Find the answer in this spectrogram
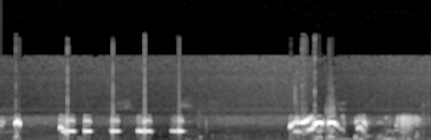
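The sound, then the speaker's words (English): Wigeon whistle calls from ducks during a duck hunt: a string of short, clear, two-toned whistles at a steady pace, then a louder burst of overlapping whistled notes, with no talking. “Oh, that sounds like a good whistle there.”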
